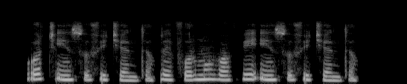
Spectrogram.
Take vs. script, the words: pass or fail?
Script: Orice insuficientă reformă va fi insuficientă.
pass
